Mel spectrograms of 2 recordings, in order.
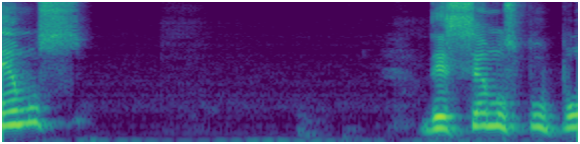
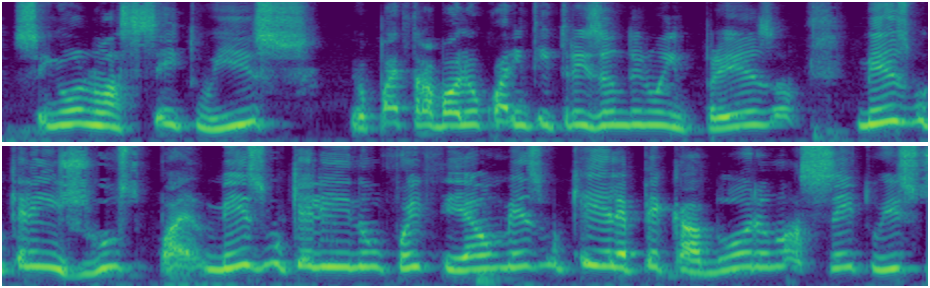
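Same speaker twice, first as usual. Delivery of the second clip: tearful prayer; 6 semitones higher than usual. Retold or imitated. Son praying for his father outside the hospital, pleading. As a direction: plead with God, voice strained. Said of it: "Comecei a orar".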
